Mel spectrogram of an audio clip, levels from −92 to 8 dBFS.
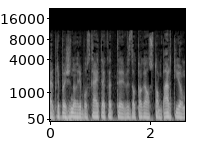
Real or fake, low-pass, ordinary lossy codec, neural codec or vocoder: fake; 10.8 kHz; MP3, 48 kbps; vocoder, 44.1 kHz, 128 mel bands every 256 samples, BigVGAN v2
